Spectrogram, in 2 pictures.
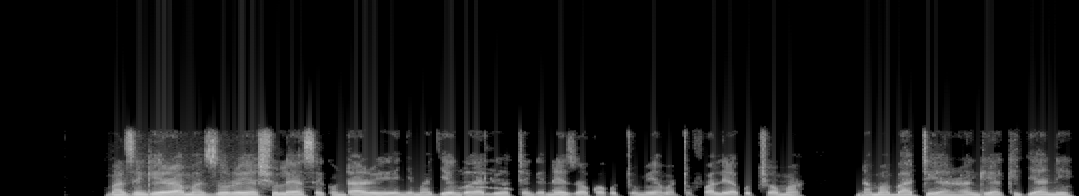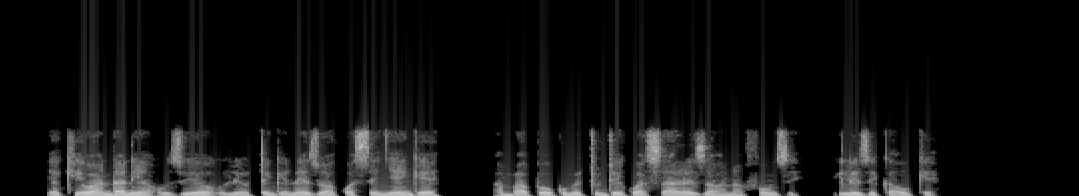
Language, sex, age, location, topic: Swahili, male, 25-35, Dar es Salaam, education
